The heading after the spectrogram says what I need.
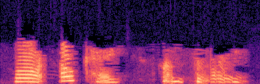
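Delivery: exaggerated childlike baby voice. Playing a decoy on a phone call: exaggerated baby voice. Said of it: "they're usually using an exaggerated baby voice".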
